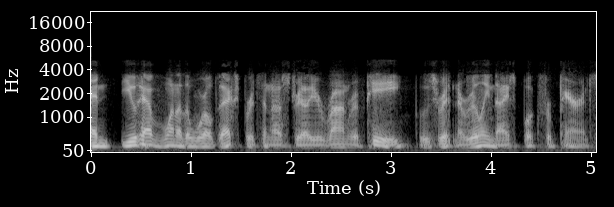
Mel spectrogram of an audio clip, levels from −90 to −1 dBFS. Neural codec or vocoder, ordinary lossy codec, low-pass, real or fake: none; AAC, 32 kbps; 5.4 kHz; real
